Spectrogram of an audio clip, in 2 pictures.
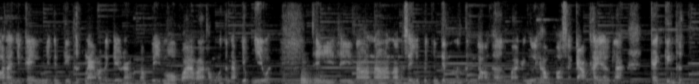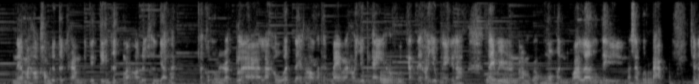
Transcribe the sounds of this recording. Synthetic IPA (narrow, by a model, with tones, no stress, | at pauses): ɔ˨˦zaː˧ɲɨ̰˧˥ŋkaː˨˦jɲɨ̰˧˥ŋkaː˨˦jki˨˦ənt̪ʰɨ˦˥k̚naː˨˩wmaː˨˩t̪ɨ˨˧˩kːi˧˩əwza˨˩ŋ˨˩nɔ˨˦vḭ˧˩mo˧kwaː˨˦vaː˨˩xə˧wŋ͡mkɔ˨˦t̪i˨˦ŋʔaː˦˥p̚zʊ̰˧˨ŋ͡mɲi˨˩əʔa˨˦t̪ʰi˨˩t̪ʰi˨˩nɔ˨˦nɔ˨˦nɔ˨˦˨s̬ɛ̰˧˥zʊ˦˥p̚kaː˨˦jt͡ɕɨ˧əŋt͡ɕï˨˩kːmï̟˨˩t̪ï˧˩ŋ̟kɔ̰˧˨nɦəː˧nvaː˨˩kaː˨˦jŋɨ˨˩əjɦa˨˩wk͡p̚hɔ̰˧˨sɛ̰˧˥ka̰ː˧˩˨mt̪ʰə˨˦jɗɨ˨˩ək̚laː˨˩ | kaː˨˦jki˨˦ənt̪ʰɨ˦˥k̚ | ne˨˦wmaː˨˩ɦɔ̰˧˨xə˧wŋ͡mɗɨ˨˩ət̪ʰk̚ha˨˩ŋ̟t̪ʰi˨˩kaː˨˦jki˨˦ənt̪ʰɨ˦˥k̚maː˨˩ɦɔ̰˧˨ɗɨ˨˩ək̚hɨ˨˦əŋzə̰˧˨nʔaː˨˦nɔ˨˦kʊ̰˧˥ŋ͡mɔ˨˦zə˦˥t̚laː˨˩laː˨˩ɦɨ˧˩wʔï˦˥t̚ɗe˧˩hɔ̰˧˨kɔ˨˦t̪ʰe˧˩maː˧ŋlaː˨˩ɦɔ̰˧˨zʊ˨˩ŋ͡mŋa˧jhɔ̰˧˨ɓḭ˨˧˦ŋka˦˥k̚ɗe˧˩ɦɔ̰˧˨zʊ˨˩ŋ͡mŋa˧jkaː˨˦jɗɔ˨˦ | t̪ʰa˧jvi˨˩za˨˩nɔ˨˦jmo˨˩kːaː˨˦˧mo˧ɦï˨˩ŋ̟kwaː˨˦ləː˨˦nt̪ʰi˨˩nɔ˨˦s̬ɛ̰˧˥vɨ˦˥t̚t̪a̰ː˨˩p̚ | t͡ɕɔ˧ne˧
